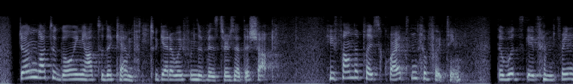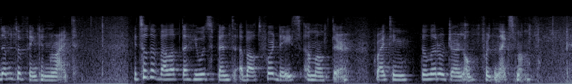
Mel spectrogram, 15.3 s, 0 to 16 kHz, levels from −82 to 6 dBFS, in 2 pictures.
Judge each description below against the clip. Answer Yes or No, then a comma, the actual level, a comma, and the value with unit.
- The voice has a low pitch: No, high, 205 Hz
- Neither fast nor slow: No, fast, 210 wpm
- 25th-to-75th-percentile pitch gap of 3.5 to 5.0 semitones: No, average, 3.1 semitones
